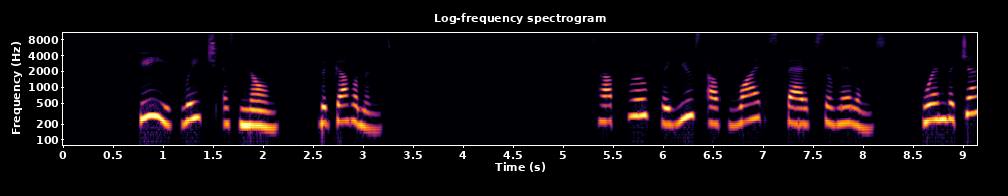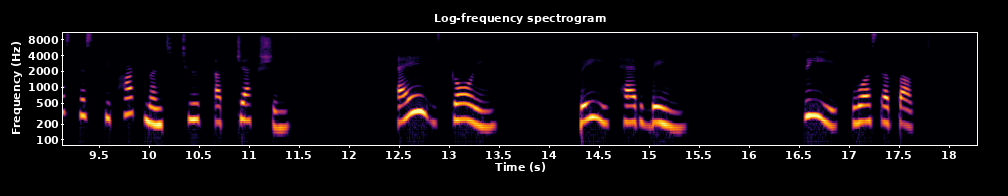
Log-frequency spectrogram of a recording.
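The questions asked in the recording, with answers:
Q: To approve the use of widespread surveillance, when the Justice Department took objections.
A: C: was about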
